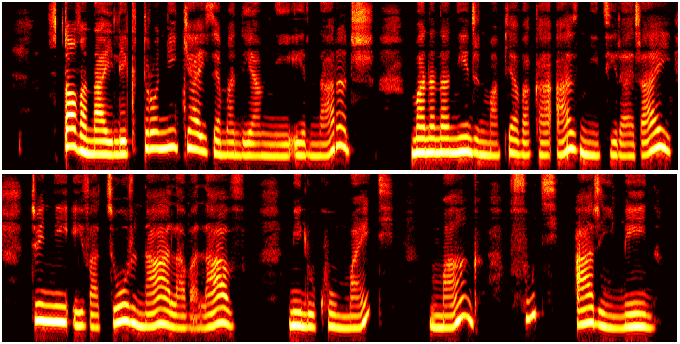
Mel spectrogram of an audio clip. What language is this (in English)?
Malagasy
